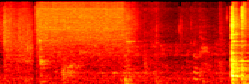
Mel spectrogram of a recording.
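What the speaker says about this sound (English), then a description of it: "I'm just going to go ahead and pour this water out." Water poured out of a cooking pot into a sink in a home kitchen while making Instant Pot barbecue chicken, a steady moderate splashing stream running close by, ending in a sudden louder gush.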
